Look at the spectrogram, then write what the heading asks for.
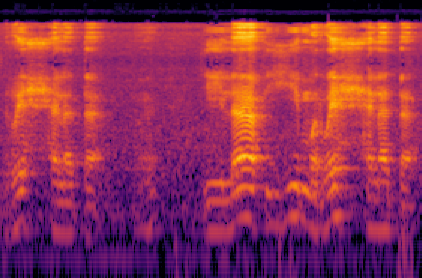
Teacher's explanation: jadi ra bari bawah tu baca tarqiq, ya, baca nipis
